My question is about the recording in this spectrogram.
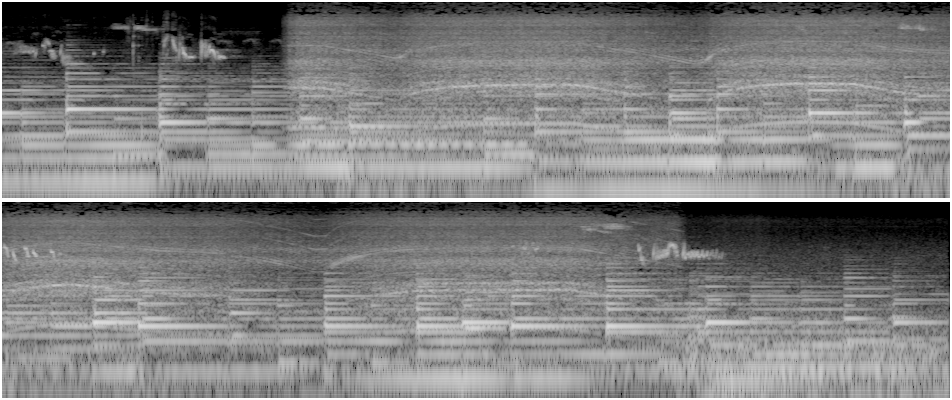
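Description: Background music with steady notes, over which an electric drill runs from about three seconds in until near the end, its whine rising and falling in pitch several times as it bores into the bamboo piece.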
